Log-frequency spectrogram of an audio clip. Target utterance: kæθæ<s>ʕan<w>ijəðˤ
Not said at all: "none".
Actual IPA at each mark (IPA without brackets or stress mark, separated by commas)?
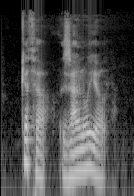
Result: z, w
